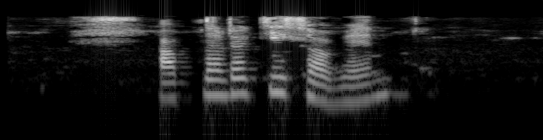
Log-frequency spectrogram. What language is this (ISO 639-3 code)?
ben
